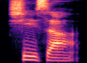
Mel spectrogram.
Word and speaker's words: Shisa: And the way you pronounce it, it is like Shisa, as in English, you would say she is a.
